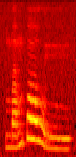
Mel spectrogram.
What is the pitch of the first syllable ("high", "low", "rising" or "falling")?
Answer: rising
